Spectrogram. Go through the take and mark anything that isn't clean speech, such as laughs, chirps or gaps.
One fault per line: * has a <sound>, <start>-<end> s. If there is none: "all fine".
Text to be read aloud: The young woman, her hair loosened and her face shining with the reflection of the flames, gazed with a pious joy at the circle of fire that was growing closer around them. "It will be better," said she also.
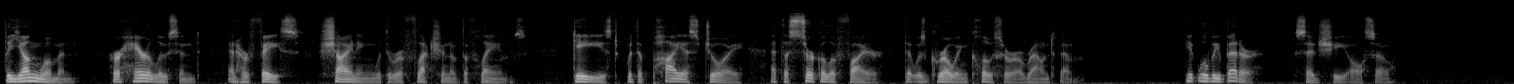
all fine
